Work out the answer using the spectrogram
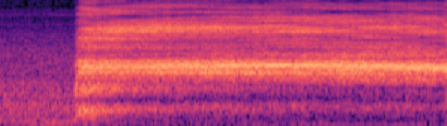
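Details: Young barn owls give a harsh, breathy hissing screech. It starts abruptly after half a second of quiet and continues steadily and unbroken to the end.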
